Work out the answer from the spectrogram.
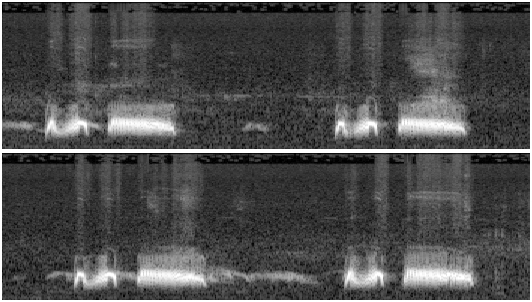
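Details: Spotted dove giving a patterned, urging coo used to lure wild doves: four clear, matching phrases roughly every two seconds, each a short double note followed by a longer, fuller coo, in quiet surroundings.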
